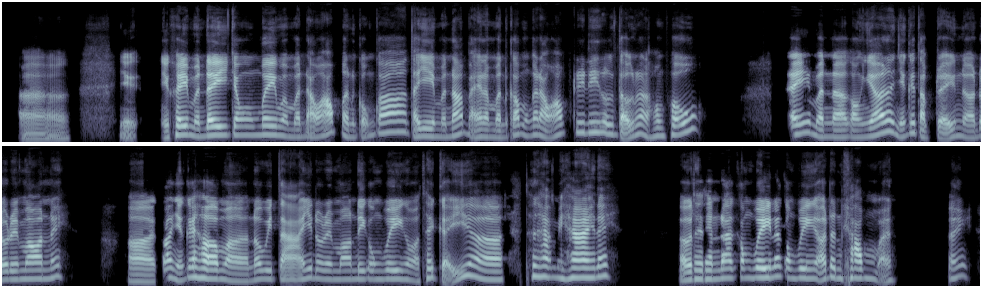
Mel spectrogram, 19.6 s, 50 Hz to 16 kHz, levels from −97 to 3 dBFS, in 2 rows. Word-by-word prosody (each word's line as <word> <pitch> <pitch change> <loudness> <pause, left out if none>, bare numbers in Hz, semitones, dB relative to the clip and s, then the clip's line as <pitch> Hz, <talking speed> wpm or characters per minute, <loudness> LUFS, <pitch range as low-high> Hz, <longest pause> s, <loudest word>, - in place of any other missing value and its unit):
Ờ, - - -8 0.5
nhiều - - -3 0.3
nhiều - - 0
khi 190 0 +8
mình 160 -4 -3
đi 185 +1 +9
trong 185 0 -1
công 185 0 -10
viên 190 -1 +4
mà 170 - -5
mình 150 0 -6
đầu - - -1
óc - - +1
mình 145 -2 -5
cũng - - -10
có 245 +3 0
tại - - 0
vì 155 -1 +1
mình 145 0 -9
nói - - +2
bạn 145 - -3
là 150 - -1
mình 140 -1 -6
có 195 - -2
một 175 - -13
cái 190 - -2
đầu - - -1
óc 205 - -3
trí 235 - -5
trí 240 0 -3
tưởng 215 -3 -6
tượng - - +1
rất 205 - -3
là - - -5
phong 165 0 -9
phú. 230 - -3 0.9
Đấy, 210 +4 +5
mình, 150 -3 -1
ờ, 145 0 +2
còn 140 0 -4
nhớ 180 +8 +4
đến 255 - -1
những - - -4
cái 225 - -3
tập - - -2
truyện, 160 +2 -2
ờ, 130 -2 -2
Doraemon 185 +2 0
ấy, 230 +3 -7 0.6
ờ, 140 -2 0
có 205 - 0
những 155 -7 0
cái 225 +1 +2
hôm 190 -3 +5
mà 145 -4 -1
Nobita 185 +3 -1
với 205 - -1
Doraemon 180 -1 -5
đi 180 0 +1
công 180 0 -9
viên 185 -1 +1
vào 160 - -7
thế 205 - -5
kỷ, 250 - -2
ơ, 175 -6 +1 0.2
thứ 245 0 -6
22 215 -2 +3
đấy, 235 +3 -2 0.7
ừ, 165 - +2
thì 185 - -1
thành 185 0 -2
ra 205 +1 +2
công 210 0 -8
viên 215 0 +7
đó, 235 - -1
công 205 -1 -6
viên 205 -2 +1
ở - - +1
trên 220 -3 -5
không 200 -1 -1
bạn. - - -7 0.5
Đấy, 215 +5 -9
190 Hz, 250 wpm, -24 LUFS, 170-210 Hz, 0.9 s, đi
